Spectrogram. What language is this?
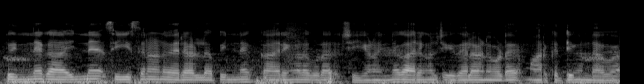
Malayalam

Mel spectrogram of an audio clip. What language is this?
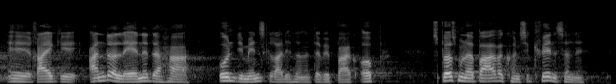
Danish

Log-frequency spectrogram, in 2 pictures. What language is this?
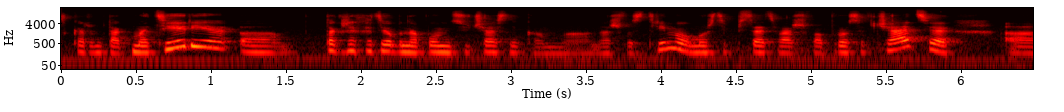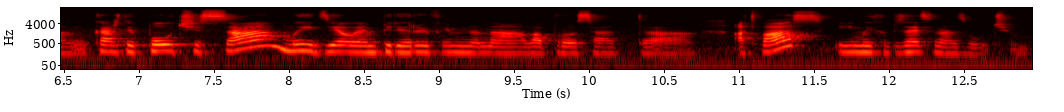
Russian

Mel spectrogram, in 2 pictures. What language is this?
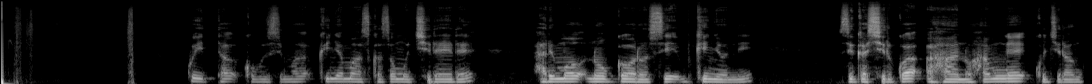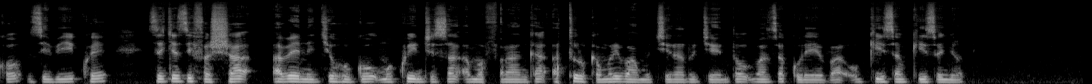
Kinyarwanda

